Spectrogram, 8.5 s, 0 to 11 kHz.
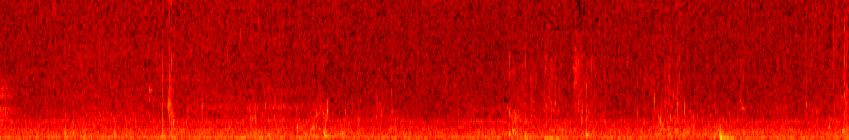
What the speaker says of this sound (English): So we've been paddling for about 15 minutes.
